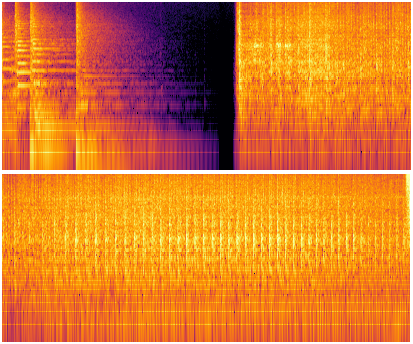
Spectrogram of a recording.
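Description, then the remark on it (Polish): After a few ringing metallic strikes fade into silence, a tractor engine chugs steadily outside a window on a Saturday with a rough, rhythmic diesel knock. It is loud, runs on its own and holds a constant pace. “sobotę budzi mnie odgłos jakiegoś traktora.”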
